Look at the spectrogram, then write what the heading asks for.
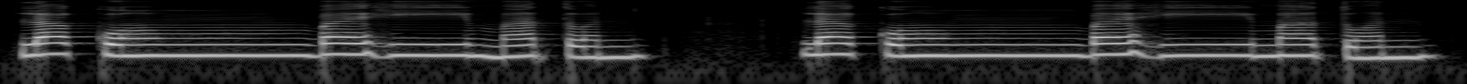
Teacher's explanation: میم ساکن ہے، فوراً اگلا حرف دیکھا با، پیپر تھن گیپ 2 کاؤنٹ کا غنہ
